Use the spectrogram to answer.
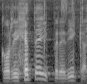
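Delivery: low, quiet voice of God; God answering. Retold or imitated. God replies to the preacher's doubt, quiet low correction. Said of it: "Y Dios me responde y dice".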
